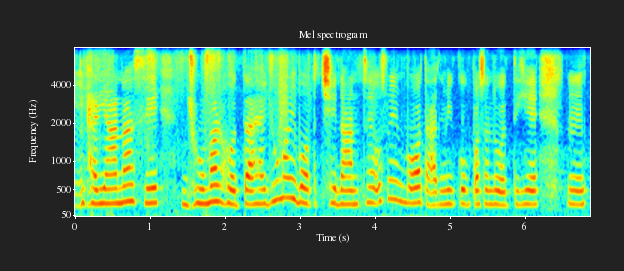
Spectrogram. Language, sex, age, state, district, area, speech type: Urdu, female, 18-30, Bihar, Khagaria, urban, spontaneous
